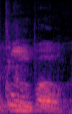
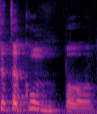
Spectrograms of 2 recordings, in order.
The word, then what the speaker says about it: Antetokounmpo: Antetokounmpo. – He loved Antetokounmpo.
